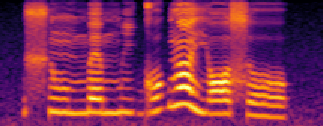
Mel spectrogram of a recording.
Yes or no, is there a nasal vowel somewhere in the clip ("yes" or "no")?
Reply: yes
